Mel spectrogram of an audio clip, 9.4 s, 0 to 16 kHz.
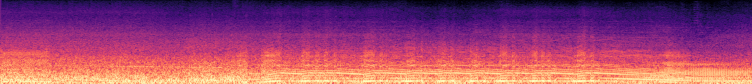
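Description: Yamaha R15 M's single-cylinder engine, fitted with a loud aftermarket exhaust, running while the bike is ridden at speed. The revs climb sharply about three seconds in, hold with a wavering pitch for several seconds, then drop away and settle near the end.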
